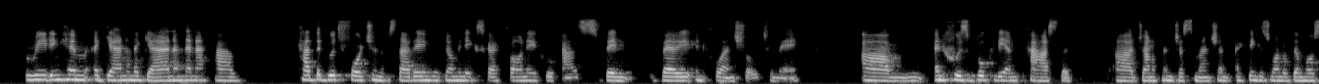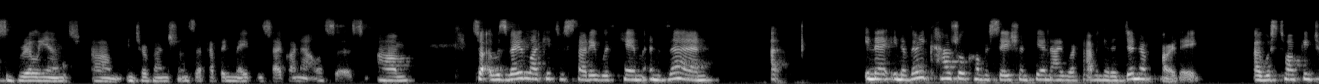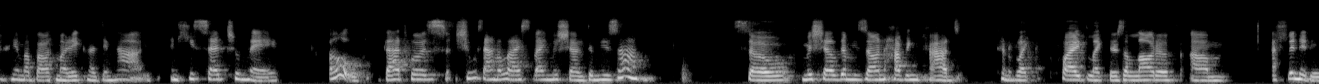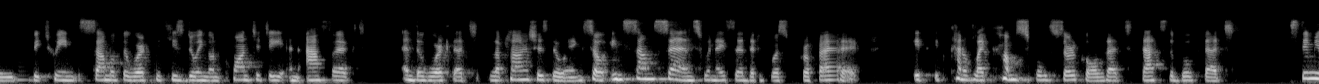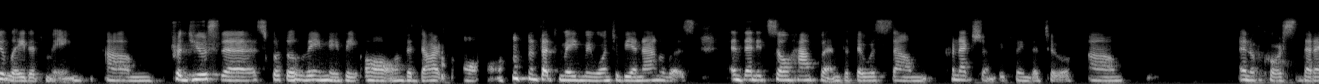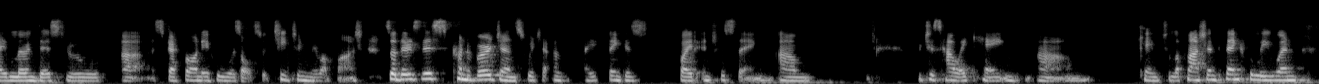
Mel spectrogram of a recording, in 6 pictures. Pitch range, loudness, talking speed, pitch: 180-215 Hz, -20 LUFS, 180 wpm, 195 Hz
